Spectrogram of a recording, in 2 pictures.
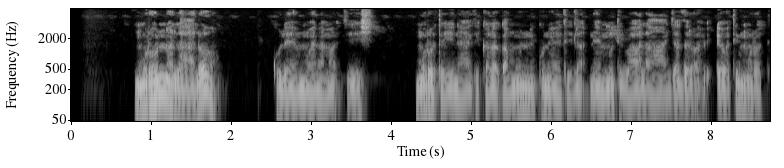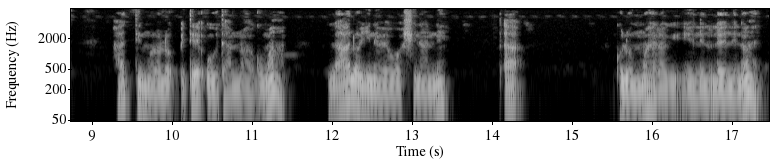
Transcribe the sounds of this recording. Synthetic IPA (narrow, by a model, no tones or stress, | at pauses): mʊɾɔnːɐlaːlɔ | kʊleːmːɔhɛnɐmɐt͡ʃʼːiːʃ | mʊɾɔt̪ɛjɪnɐjɐt̪ɪkɐlɐkʼɐmʊnːɛkʊnɛɛt̪ɪlɐ̰ʔneːmːʊt̪ɪbaːlɐhaːnd͡ʒɐd̪ɐɾɔɐ̰fɪʔɛjɔt̪ɪmʊɾɔt̪ɛ̥ | hɐt̪ːɪmʊɾɔlɔpʼːɪt̪ɛʔuːt̪ɐnːɔhɐɡʊmɐ | laːlɔjɪnɛwɛwɔʃːɪnɐnːɪ | t̪ʼɐ | kʊlʊmːɔhɛɾɐɡ̰leːlːɪnɔjɛ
